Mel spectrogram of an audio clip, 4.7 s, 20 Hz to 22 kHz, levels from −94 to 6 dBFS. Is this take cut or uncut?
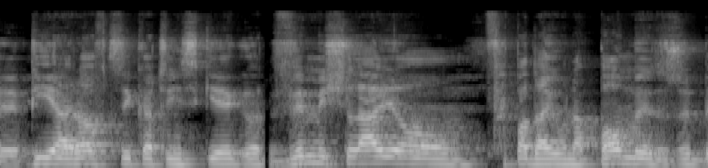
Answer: cut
